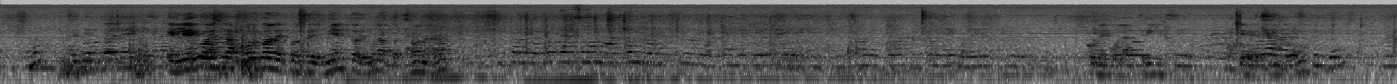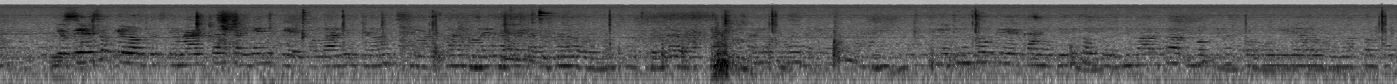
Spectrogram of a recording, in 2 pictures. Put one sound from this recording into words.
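A man speaks steadily to a group, heard from across the room.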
